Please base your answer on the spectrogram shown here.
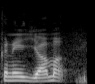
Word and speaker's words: Yama: board this is spelled as spokane jama though pronunciation is with a wife yama this is another view of yama this human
